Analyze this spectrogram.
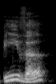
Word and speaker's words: Belvoir: Belvoir is pronounced beaver.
